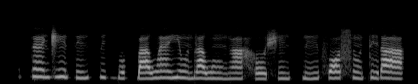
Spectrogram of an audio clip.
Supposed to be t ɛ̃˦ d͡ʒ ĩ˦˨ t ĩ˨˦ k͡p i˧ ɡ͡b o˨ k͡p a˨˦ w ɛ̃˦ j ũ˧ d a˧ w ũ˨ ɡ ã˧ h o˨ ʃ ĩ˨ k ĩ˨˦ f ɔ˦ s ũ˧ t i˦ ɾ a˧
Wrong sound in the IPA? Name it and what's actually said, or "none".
k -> k͡p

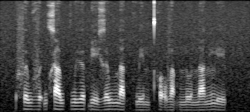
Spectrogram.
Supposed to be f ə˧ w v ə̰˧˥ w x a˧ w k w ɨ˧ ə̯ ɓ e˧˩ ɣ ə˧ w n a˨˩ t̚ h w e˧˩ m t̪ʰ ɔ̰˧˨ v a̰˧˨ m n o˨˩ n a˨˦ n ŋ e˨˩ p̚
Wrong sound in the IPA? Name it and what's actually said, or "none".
none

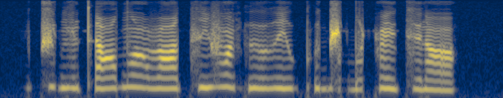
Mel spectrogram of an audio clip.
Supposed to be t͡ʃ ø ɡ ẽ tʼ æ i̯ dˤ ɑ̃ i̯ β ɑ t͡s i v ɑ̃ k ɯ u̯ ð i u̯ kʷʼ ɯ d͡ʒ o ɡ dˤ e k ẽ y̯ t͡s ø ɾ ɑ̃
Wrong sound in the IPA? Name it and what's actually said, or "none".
none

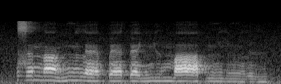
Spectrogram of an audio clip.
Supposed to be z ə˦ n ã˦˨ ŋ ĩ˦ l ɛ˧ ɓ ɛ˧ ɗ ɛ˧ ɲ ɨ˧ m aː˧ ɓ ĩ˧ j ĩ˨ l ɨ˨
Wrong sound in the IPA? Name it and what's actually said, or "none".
none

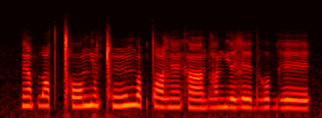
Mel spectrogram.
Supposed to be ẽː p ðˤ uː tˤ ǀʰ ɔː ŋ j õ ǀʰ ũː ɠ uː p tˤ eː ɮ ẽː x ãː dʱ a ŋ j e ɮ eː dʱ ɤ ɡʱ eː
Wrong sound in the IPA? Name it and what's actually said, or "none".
ɠ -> ŋ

